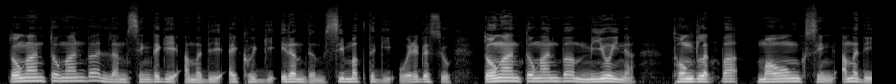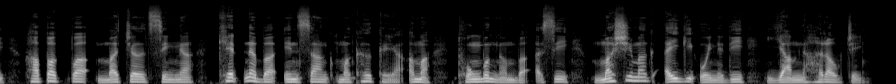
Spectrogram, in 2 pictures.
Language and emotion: Manipuri, neutral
